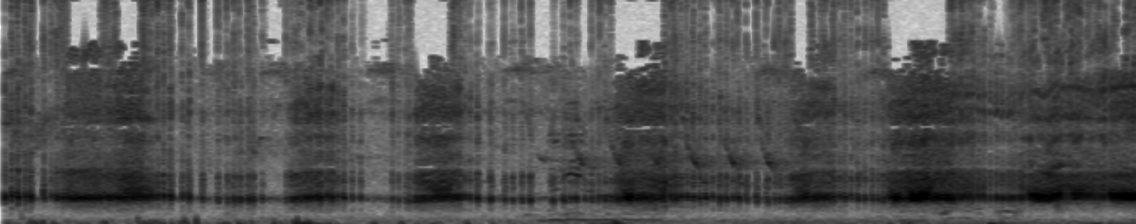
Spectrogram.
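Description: A cicada drones steadily in a mid-pitched, pulsing buzz that barely changes.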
